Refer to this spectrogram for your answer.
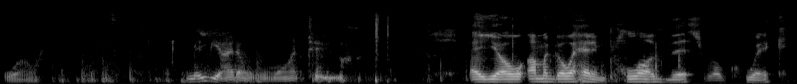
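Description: A man's voice: medium pitch, animated, slow, creaky, long pauses, darkish tone, a little hiss or hum, low-quality recording. A man co-hosting a casual podcast, laid-back and joking as he chats. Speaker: podcast co-host.

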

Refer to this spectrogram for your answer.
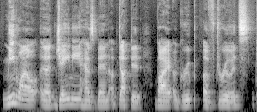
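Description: A man's voice: mid-range voice, flat delivery, slow pace. A man co-hosting a podcast, recapping a film series in casual chat, rambling with many ums and restarts. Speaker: podcast co-host.

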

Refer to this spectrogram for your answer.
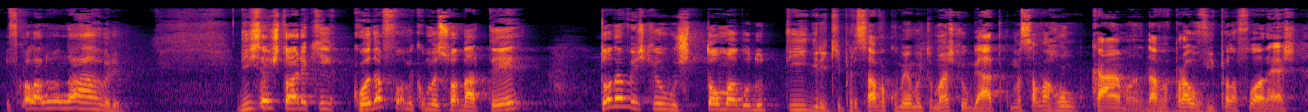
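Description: A man with a Brazilian Portuguese accent teaching how to tell stories in a loose, conversational way. He is animated and slangy and keeps tossing in little tag questions. His voice sits slightly high for a man. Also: quick pace, slightly rough. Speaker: speaking trainer. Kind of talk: casual storytelling lesson.

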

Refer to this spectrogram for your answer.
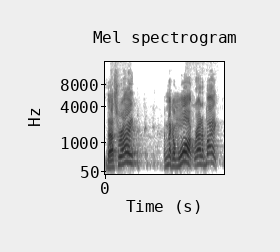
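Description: A man preaching a sermon as pastor, telling stories in a lively, animated way with casual Southern phrasing. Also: extremely high pitch, moderate pace. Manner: animated storytelling, Southern speech. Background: congregation responses.

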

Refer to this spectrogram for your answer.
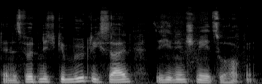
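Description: Brief: man doing a small scolding wife in a storybook, gravelly low voice. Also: fast, warm tone. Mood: bossy. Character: tiny nagging woman, robber's wife.

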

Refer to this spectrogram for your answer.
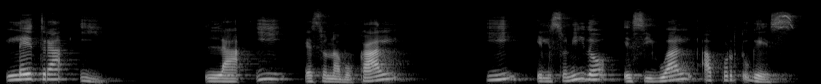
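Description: A woman teaching Spanish pronunciation, naming letters and saying example words one at a time in a careful, deliberate way. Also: medium pitch, sing-song. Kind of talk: slow, deliberate pronunciation lesson.

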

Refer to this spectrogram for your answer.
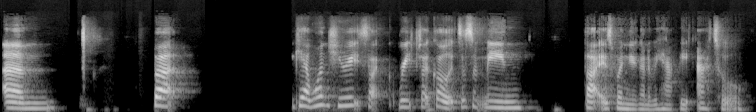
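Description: Podcast host, woman in her thirties, earnest and chatty, mid-pitched voice. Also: animated, a little slow, long pauses. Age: 30s. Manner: chatty, earnest, laughs often. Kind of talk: casual chat.

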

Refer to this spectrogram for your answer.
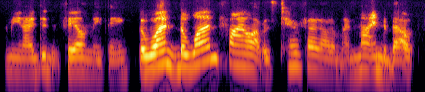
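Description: A young woman in her twenties co-hosts a casual podcast, animatedly telling stories and acting out things she once said. She talks fast in a lowish voice with no echo, though the internet call audio is dull and lo-fi.

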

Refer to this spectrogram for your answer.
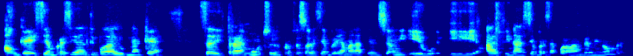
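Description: A woman in her twenties in casual chat, easygoing and a little hesitant, with fillers and pauses. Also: mid-range voice, little pitch movement.

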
